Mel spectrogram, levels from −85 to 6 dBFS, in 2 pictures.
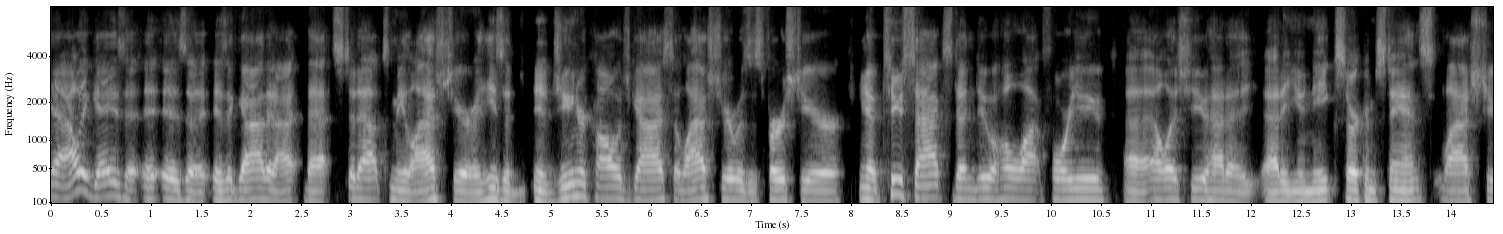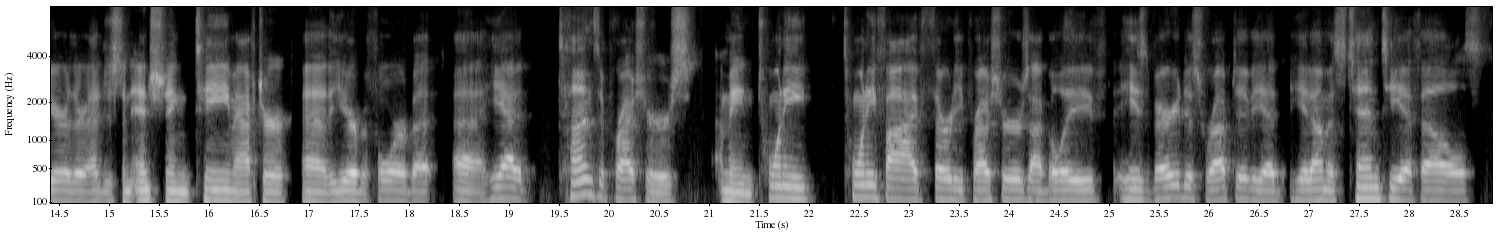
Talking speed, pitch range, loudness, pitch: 180 wpm, 110-125 Hz, -21 LUFS, 115 Hz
